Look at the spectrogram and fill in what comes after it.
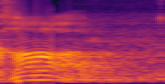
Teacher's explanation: the American realization involves a retroflex R, where the tongue tip curls up and back toward the hard palate, creating a growling quality that is very distinct in the modern Hollywood media.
